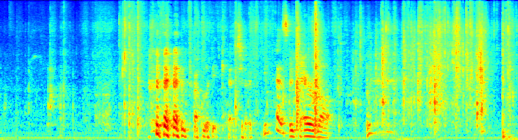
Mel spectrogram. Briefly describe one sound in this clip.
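Cardboard scrapes as a box is pulled open.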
